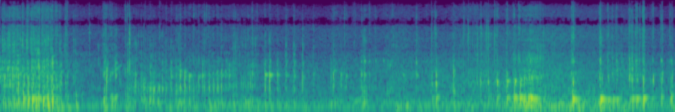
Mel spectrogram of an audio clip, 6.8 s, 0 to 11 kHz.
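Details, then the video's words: Young southern elephant seals hauled out on a Sea Lion Island beach in the Falklands in December, giving deep throaty belching roars, some with a tonal edge, rising and falling in irregular bouts amid wind rumble. "Southern Elephant Seals, Falkland Islands, December, 2024"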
